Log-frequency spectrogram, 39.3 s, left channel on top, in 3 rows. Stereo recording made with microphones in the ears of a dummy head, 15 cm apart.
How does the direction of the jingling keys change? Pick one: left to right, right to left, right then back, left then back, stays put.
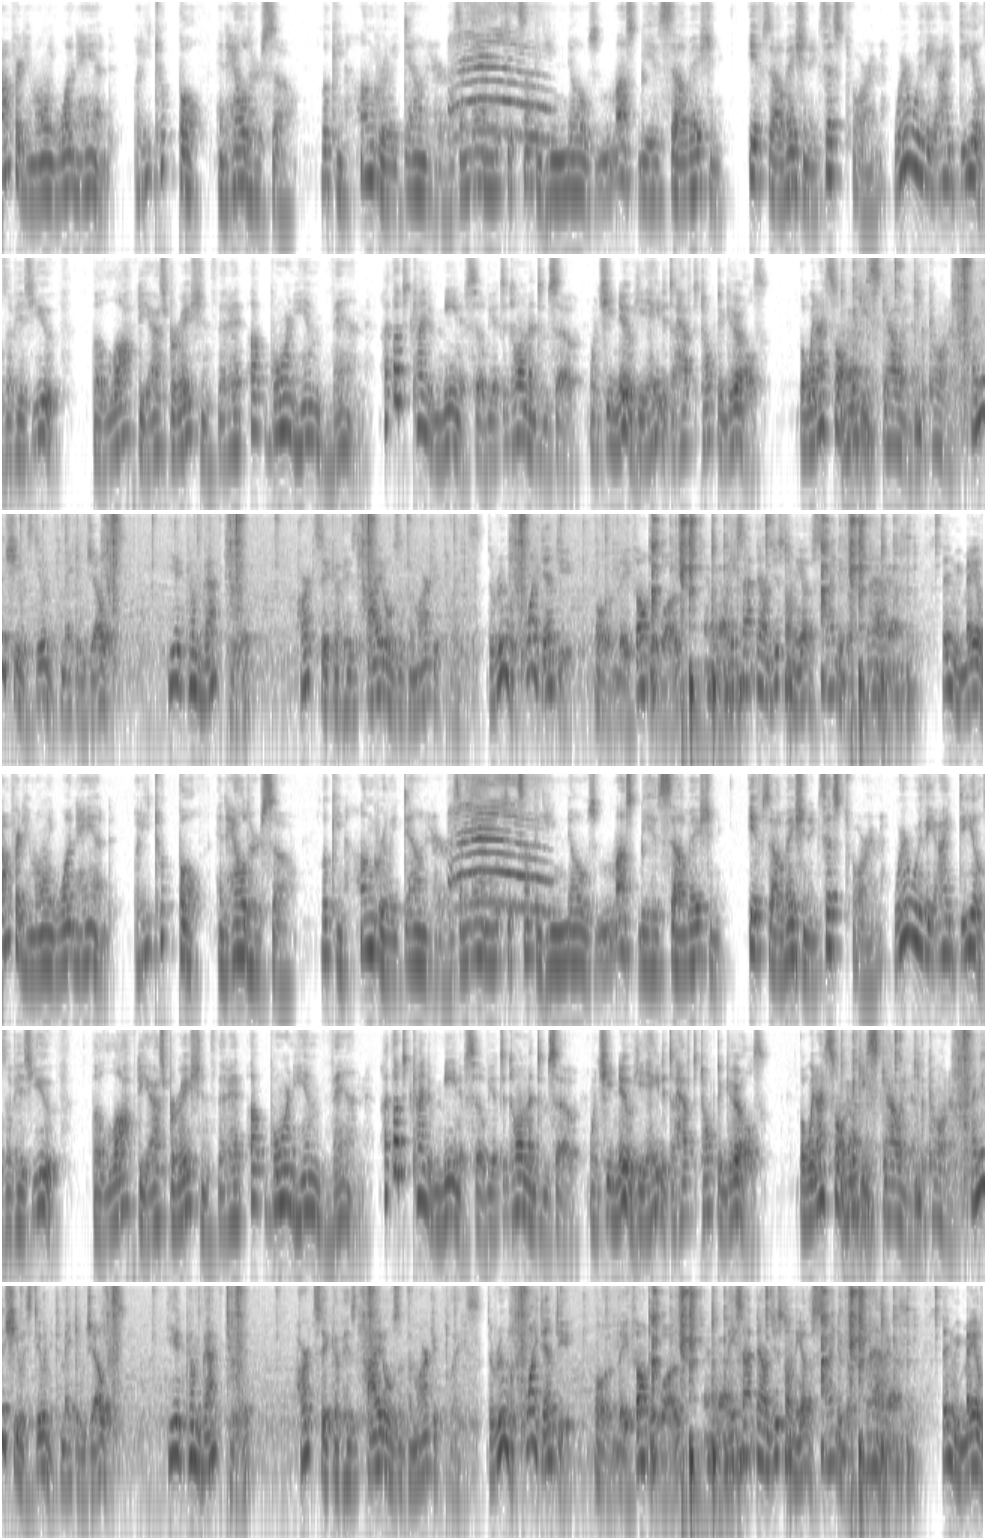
left then back.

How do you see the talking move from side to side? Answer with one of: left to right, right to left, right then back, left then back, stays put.
stays put.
